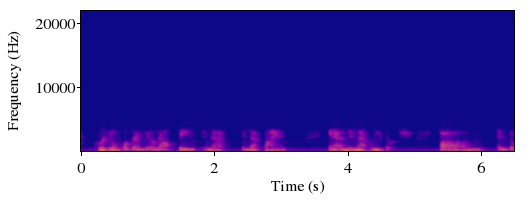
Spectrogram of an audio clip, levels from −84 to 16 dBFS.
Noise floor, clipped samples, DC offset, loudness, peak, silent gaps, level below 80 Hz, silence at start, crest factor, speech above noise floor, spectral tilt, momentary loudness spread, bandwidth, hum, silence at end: -65 dBFS; under 0.1%; under 0.1%; -35 LUFS; -18 dBFS; none; -74 dBFS; 0.25 s; 18 dB; 31 dB; -7.5 dB/octave; 13 LU; 4.4 kHz; none; 0 s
